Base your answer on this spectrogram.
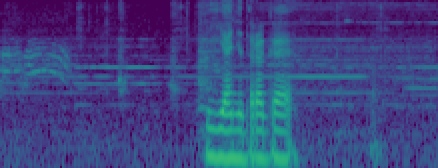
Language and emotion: Russian, positive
